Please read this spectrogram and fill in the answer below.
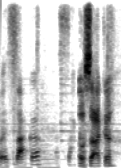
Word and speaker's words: Osaka: How do you pronounce her last name? Osaka.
